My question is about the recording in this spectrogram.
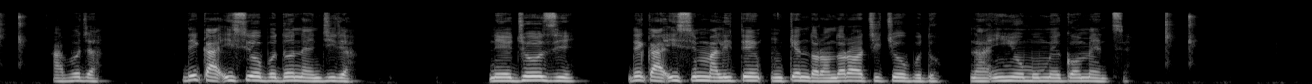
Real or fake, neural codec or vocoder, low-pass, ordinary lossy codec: real; none; none; none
